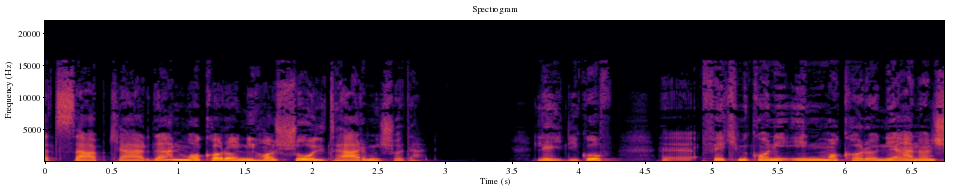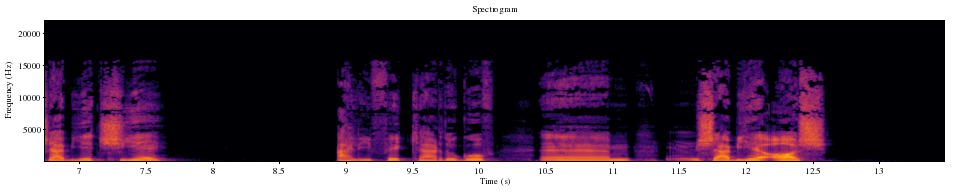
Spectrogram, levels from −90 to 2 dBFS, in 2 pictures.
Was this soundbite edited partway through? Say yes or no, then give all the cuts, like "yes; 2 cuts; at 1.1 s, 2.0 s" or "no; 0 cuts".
yes; 1 cut; at 4.9 s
